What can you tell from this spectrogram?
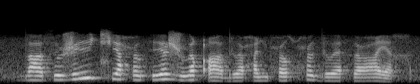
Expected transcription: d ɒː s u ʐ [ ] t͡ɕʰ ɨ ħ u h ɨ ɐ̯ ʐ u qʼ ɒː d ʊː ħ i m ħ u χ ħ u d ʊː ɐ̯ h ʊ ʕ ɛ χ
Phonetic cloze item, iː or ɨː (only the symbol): ɨː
